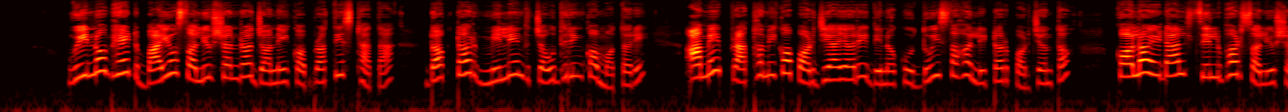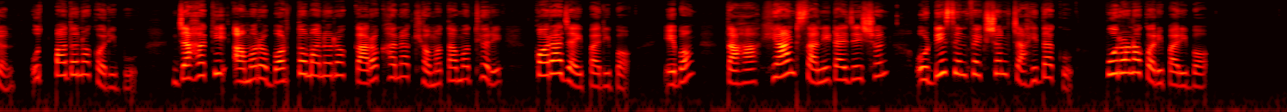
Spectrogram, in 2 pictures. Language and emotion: Odia, neutral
